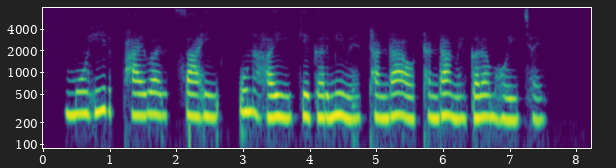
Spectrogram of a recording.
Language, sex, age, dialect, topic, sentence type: Magahi, female, 18-24, Western, agriculture, statement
